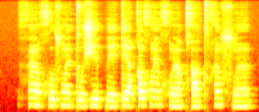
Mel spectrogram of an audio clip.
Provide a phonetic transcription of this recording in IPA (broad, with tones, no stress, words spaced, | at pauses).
hœ̃˦˨χʷə˧sʷœ̃˧ tʊ˨ʒɪ˧ pe˨te˧qə˦χʷẽ˦ χʷœ̃˨qʰœ̃˨tˤhə̃˦ sʷə̃˧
